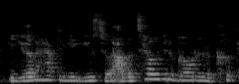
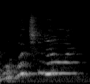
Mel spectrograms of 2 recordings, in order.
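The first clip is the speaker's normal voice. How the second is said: high, loud mocking voice of scornful older kids; squealing teenage mockery; 4 dB louder than usual. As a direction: mimic teens ridiculing mom's TikTok with laughing disdain. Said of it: "they was like".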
